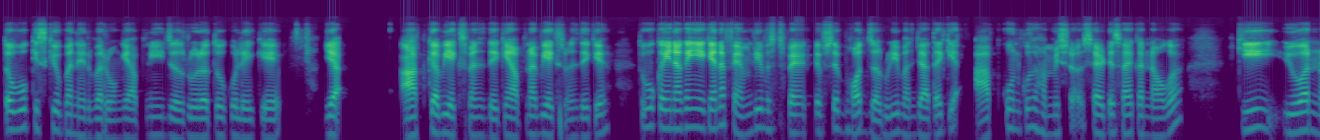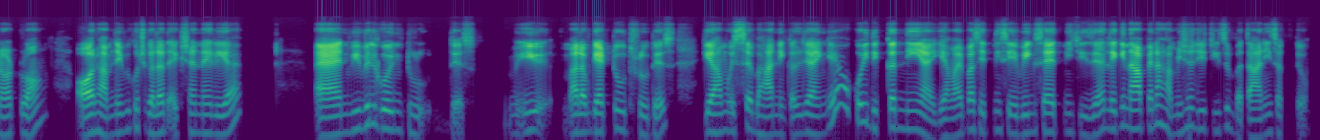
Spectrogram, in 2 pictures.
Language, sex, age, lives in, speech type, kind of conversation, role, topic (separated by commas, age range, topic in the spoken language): Hindi, male, 25-29, India, conversation, podcast, guest, Career pivot karne ka decision tumne kab aur kaise liya?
